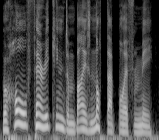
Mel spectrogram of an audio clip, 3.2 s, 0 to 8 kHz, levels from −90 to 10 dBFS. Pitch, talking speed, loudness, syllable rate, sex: 150 Hz, 190 wpm, -18 LUFS, 4.5 syllables/s, male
